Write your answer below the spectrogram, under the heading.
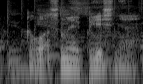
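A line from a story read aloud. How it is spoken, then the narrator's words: Contented purr. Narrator (Russian): довольно промурлыкал Дремов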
